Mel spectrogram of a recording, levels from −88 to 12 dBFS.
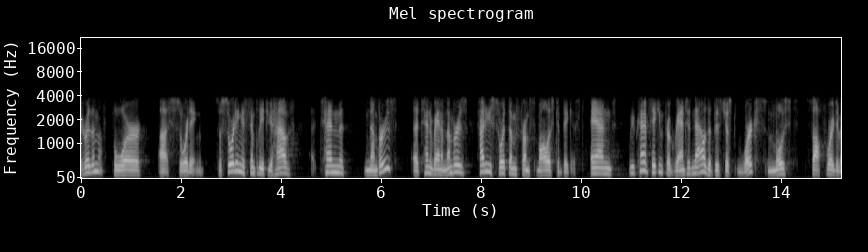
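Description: No technical faults are audible.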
